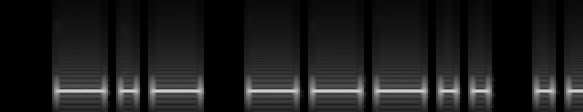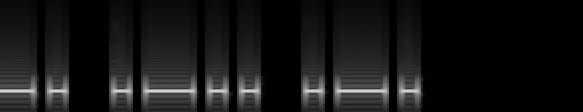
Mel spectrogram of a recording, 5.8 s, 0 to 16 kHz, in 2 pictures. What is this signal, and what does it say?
Morse code, heard as a keyed tone, about 16 wpm, 700 Hz. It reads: K8RLR
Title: USA Call Signs - 5 Characters - Repeated 3x - 15wpm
